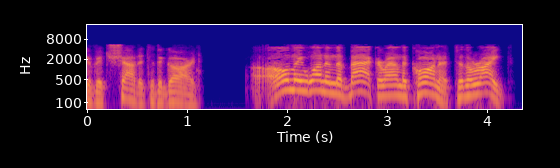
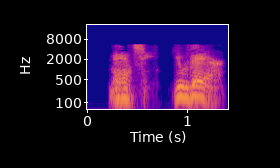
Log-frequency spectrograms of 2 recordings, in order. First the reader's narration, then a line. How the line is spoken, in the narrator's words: Franciscovich whispered into her handy-talkie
